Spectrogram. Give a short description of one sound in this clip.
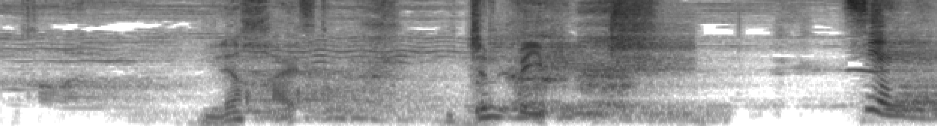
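A young man speaks with contempt.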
